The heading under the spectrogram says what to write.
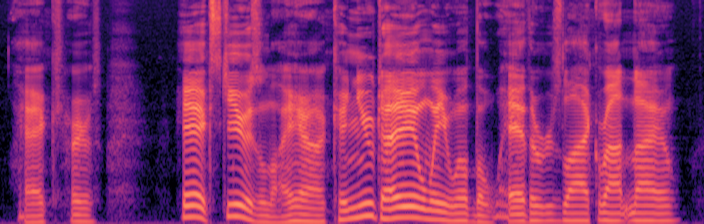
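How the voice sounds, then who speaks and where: A man uses a put-on character voice at a medium pitch and a very slow pace. The recording is very clean, with a silent background. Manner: polite, tentative.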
